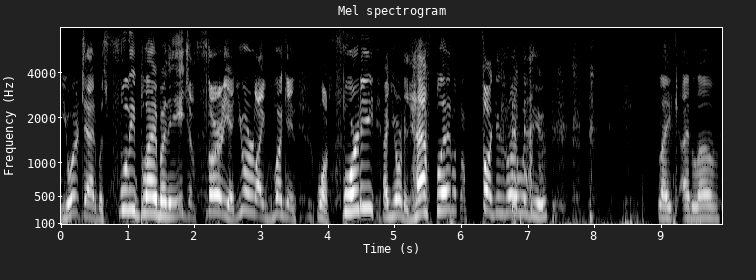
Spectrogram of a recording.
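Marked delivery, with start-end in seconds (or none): 0.0-7.3 mock very loud, high-pitched berating scream. Imagining a woman dissing a man, the speaker acts out her screaming. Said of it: "I like to imagine while she's screaming this at Demo Man".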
